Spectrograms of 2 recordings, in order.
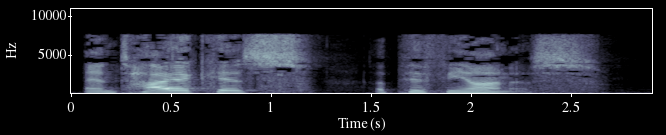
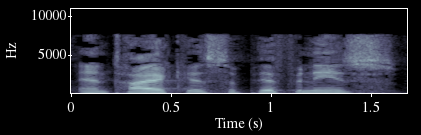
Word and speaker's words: Antiochus Epiphanes: Well, about 165 BC, that would be 165 years before Jesus showed up, there was a man named Antiochus Epiphanes. Sometimes it's pronounced Antiochus Epiphanes. It just depends on which syllable gets the emphasis, as the saying goes.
